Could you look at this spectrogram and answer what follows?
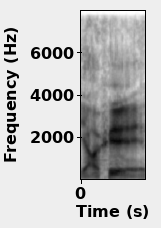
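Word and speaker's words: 야훼: 그 히브리어로 의하면 야회 그런데 야회라고 하는 발음 내기도 쉽지 않고 예.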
